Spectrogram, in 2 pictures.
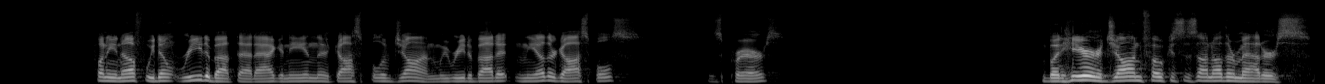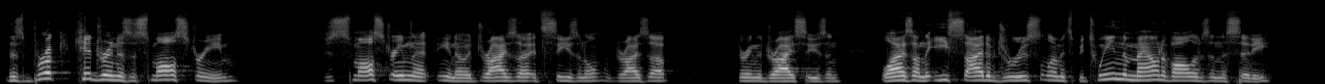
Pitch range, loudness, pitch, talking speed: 150-185 Hz, -29 LUFS, 165 Hz, 165 wpm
